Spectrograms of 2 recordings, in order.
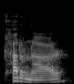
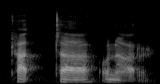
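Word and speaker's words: κατ᾽ ὄναρ: And this is the same thing that happens in ancient Greek, except they're dropping the A sound in kata and they're blending it with the O, so katonar instead of kata-onar. Kata-onar. Katonar. Katonar.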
